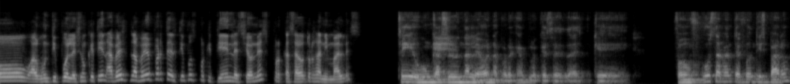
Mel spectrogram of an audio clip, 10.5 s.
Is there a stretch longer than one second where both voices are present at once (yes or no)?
no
